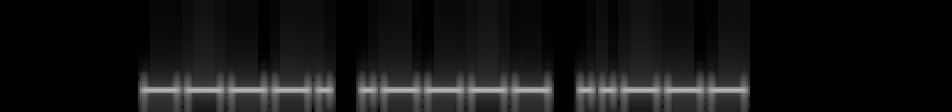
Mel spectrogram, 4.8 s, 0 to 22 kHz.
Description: Morse code, heard as a keyed tone, about 22 wpm, 700 Hz. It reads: 912
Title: Numbers - 3-Digit 22wpm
